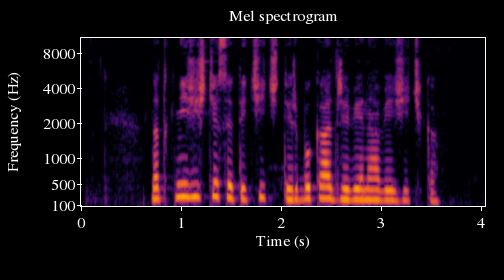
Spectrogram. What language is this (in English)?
Czech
